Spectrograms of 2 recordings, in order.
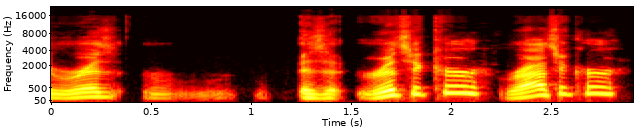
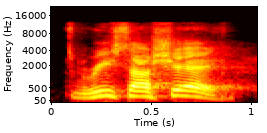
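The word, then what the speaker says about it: Risacher: Zachary Riziker? Risache. Oh, see, he is French after all.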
